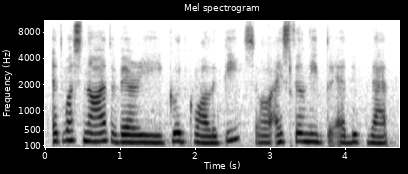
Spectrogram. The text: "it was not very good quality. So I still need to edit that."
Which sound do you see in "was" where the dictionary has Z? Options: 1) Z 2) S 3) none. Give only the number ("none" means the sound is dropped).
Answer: 2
